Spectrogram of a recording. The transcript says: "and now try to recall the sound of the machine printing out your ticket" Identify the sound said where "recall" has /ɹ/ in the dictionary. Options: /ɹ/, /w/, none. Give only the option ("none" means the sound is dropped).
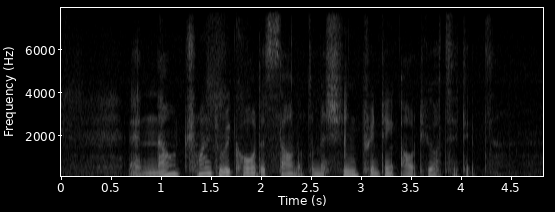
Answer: /ɹ/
